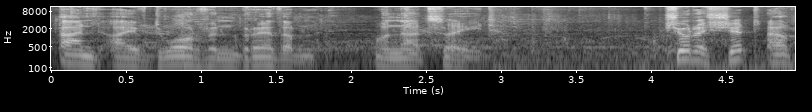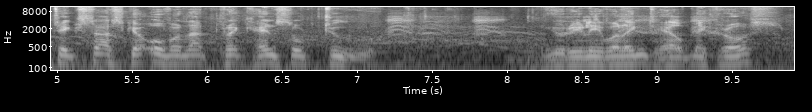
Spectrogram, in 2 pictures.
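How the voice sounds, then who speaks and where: An actor playing a gloomy, crude, hard-drinking dwarf in a video game, speaking in a blunt, grumbling, earthy way. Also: male voice, medium pitch, lively intonation, unhurried. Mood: blunt, resolved. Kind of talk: video game dialogue acting.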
